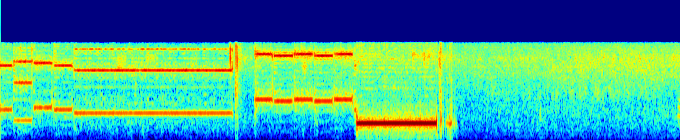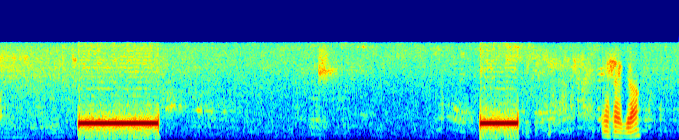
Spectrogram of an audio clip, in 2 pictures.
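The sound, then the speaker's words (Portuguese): Telephone tones as a call is transferred: a short run of steady electronic tones, then three loud, long, level ringing tones at regular intervals separated by quiet gaps. “Vou transferir a ligação pro Sandro.”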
